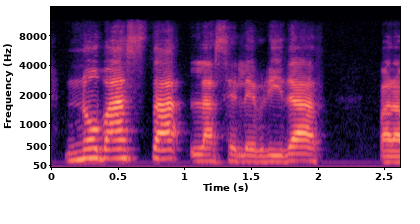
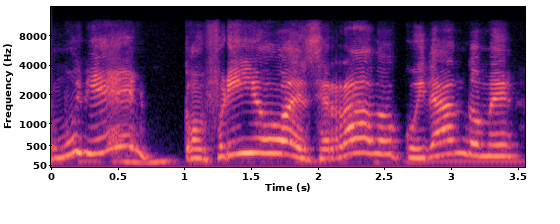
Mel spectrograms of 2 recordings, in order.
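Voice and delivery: quoting late friend; 11 semitones higher, slower than usual. Retold or imitated. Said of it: "y me dice".

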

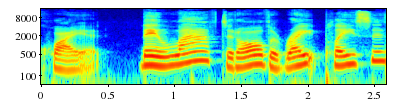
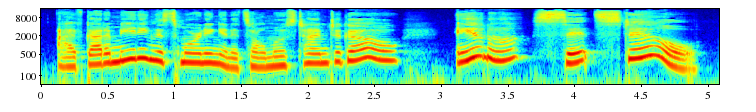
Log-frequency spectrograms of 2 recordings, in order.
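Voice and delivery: hurried mom; 7 semitones higher, 5 dB louder than usual. A narrator's reading.

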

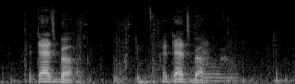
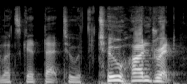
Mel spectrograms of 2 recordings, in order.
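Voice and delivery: hype; 8 dB louder, slower than usual. Real, not acted. Hyping stream chat.

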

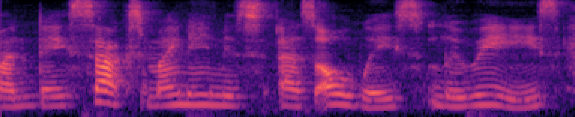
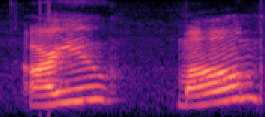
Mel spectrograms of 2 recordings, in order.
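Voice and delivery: loud, high calling up the house; 5 semitones higher, 10 dB louder, slower than usual. Real, not acted. Girl calling out to her mom, loud and high. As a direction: call out to check on mom.

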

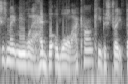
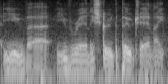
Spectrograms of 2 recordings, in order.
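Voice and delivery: hushed, slow confession; sheepish whisper; 6 semitones lower, 16 dB quieter, slower than usual. Real, not acted. Streamer whispering an apology to the kid in the video.

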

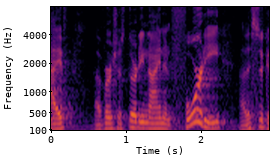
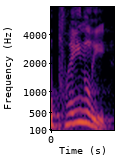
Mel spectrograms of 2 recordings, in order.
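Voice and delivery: plainly said much higher with a falling oh; mock surprised plainly; 11 semitones higher than usual. Preacher as Jesus feigning surprise at plainly. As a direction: feign sudden understanding. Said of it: "tell us, uh, plainly".

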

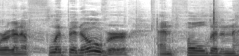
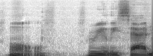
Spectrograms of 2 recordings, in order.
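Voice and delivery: mock sad; 3 semitones lower, 4 dB quieter than usual. Pities the sad drawn face.

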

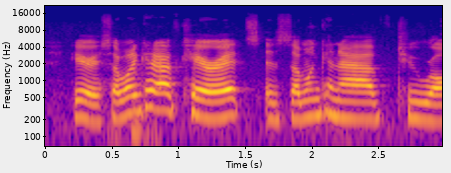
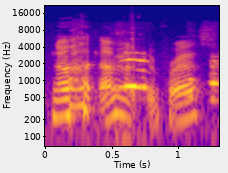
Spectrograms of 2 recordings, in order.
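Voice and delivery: laughing denial; 10 semitones higher, 6 dB louder than usual. Real, not acted. Denies being depressed, laughing.

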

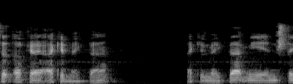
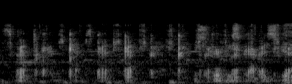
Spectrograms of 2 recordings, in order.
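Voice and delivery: rapid whispered chant; whispering; 12 semitones lower, 17 dB quieter than usual. Real, not acted. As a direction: whisper it under your breath. Muttering while collecting scrap.

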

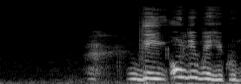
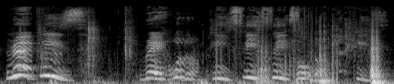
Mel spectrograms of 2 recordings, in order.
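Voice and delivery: loud, higher, urgent begging; woman begging her fiancé not to leave; frantic pleading; 5 semitones higher, 6 dB louder, slower than usual. Acted. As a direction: call after him desperately. Begging Ray to hold on.

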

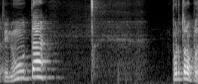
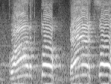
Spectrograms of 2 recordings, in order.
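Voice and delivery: much higher, louder rising cheer; excited counting up; 9 semitones higher, 7 dB louder, much slower than usual. Real, not acted. Gamer overtaking rivals, excited count. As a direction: call out each place as you climb. Climbing positions.

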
